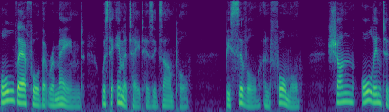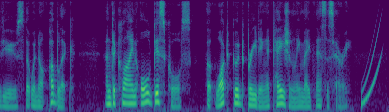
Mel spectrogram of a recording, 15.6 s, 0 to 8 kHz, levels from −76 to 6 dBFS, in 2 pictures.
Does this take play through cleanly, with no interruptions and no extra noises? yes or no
no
